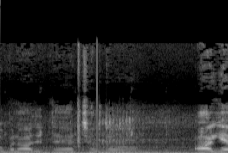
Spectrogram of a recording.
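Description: A man's voice talking over the steady low rumble of a car, heard inside the cabin.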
